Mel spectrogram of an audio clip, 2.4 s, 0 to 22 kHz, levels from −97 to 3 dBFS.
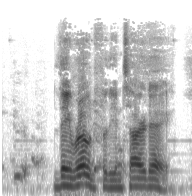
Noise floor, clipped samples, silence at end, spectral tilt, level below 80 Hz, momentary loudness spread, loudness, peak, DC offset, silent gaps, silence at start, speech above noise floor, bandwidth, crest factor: -42 dBFS; under 0.1%; 0.3 s; -4 dB/octave; -60 dBFS; 24 LU; -22 LUFS; -8 dBFS; under 0.1%; none; 0.2 s; 20 dB; 15 kHz; 16 dB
